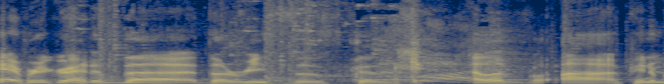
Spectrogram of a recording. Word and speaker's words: Reese's: They They were like, "Okay, it's Reese's pieces." Cuz Reese's rhymes with pieces. No, it's Reese's Pieces. It's never been Reese's.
